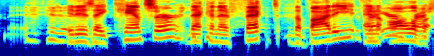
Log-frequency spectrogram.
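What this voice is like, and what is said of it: Mock-serious movie scientist voice. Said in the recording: “that your impression of Joe? ... a scientist kind of guy or somebody like speaking out about this thing at the end of a movie”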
